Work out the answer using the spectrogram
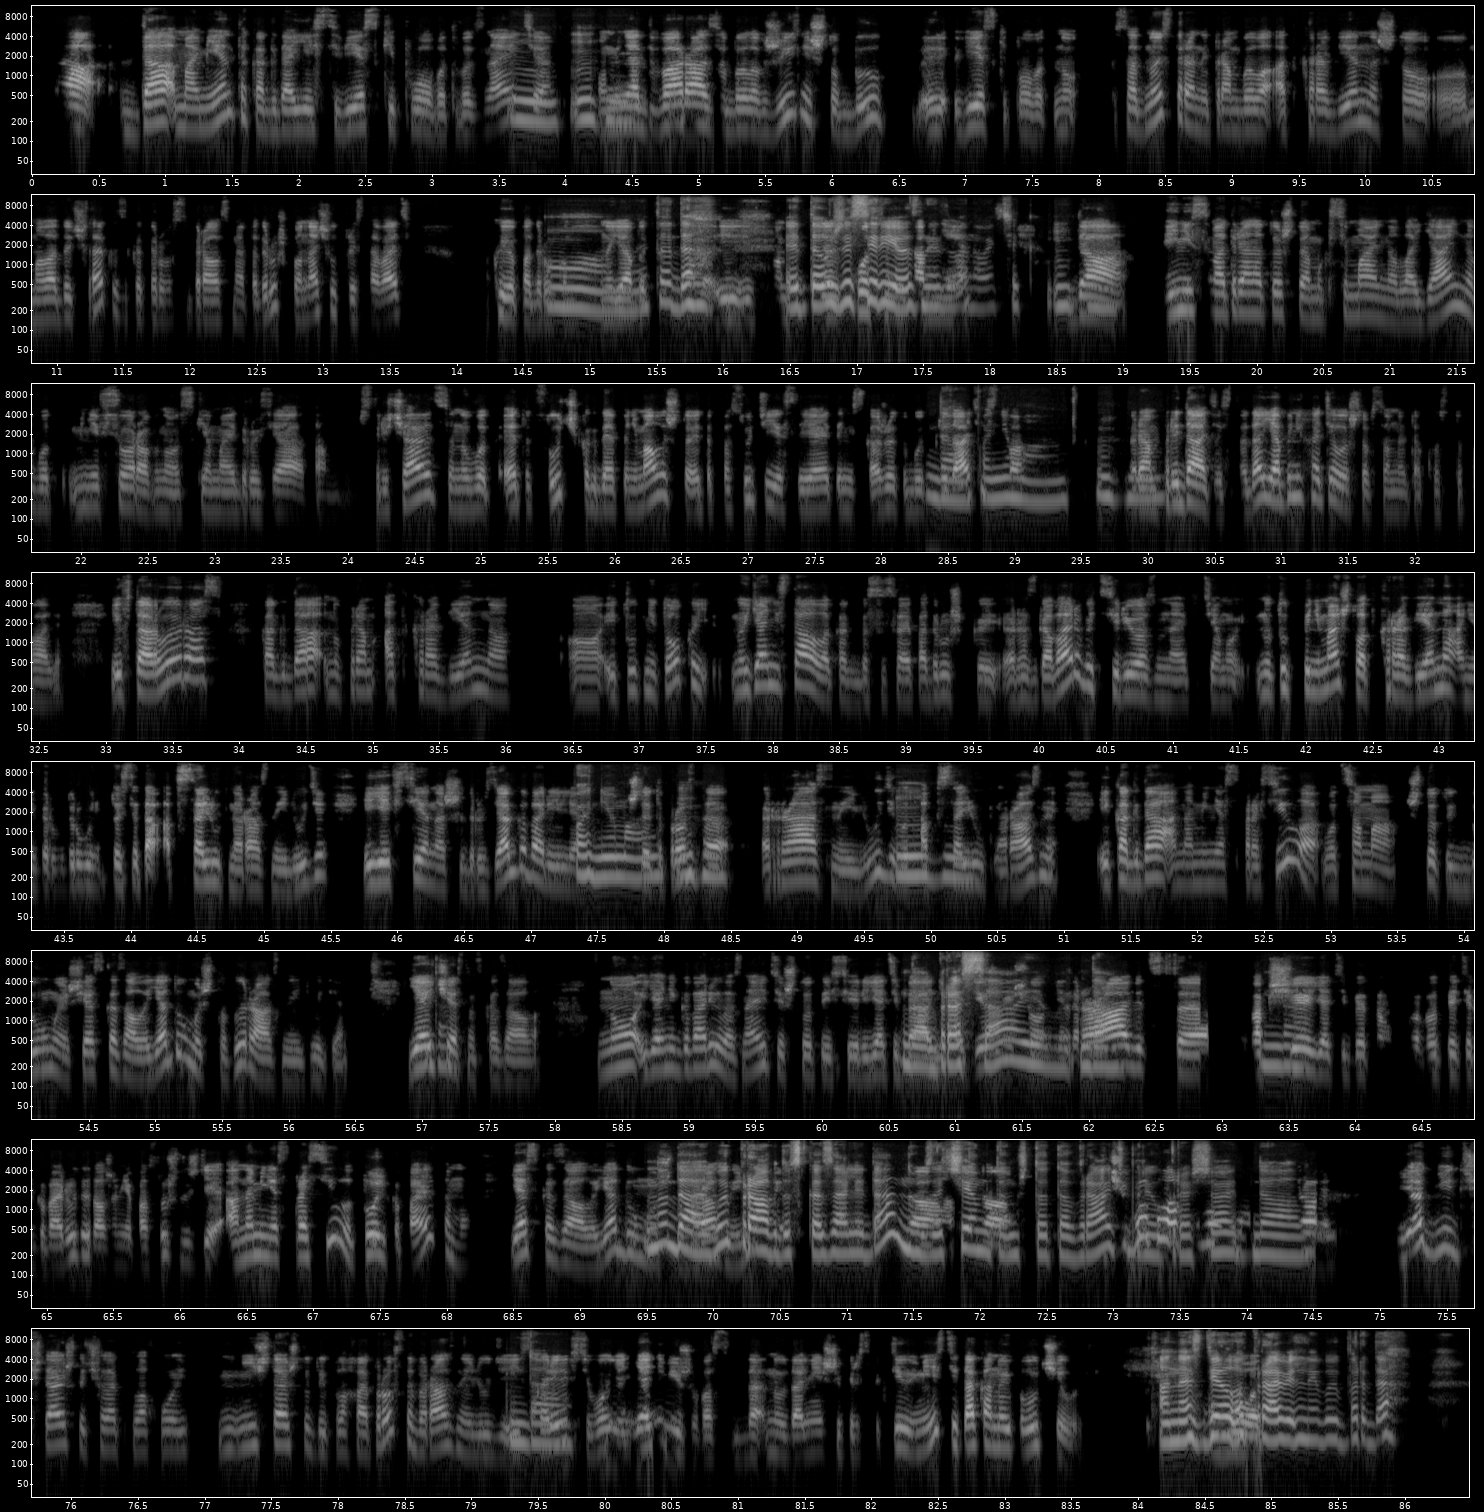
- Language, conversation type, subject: Russian, unstructured, Почему для тебя важна поддержка друзей?
- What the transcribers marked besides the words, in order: chuckle; tapping; stressed: "разные"; chuckle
